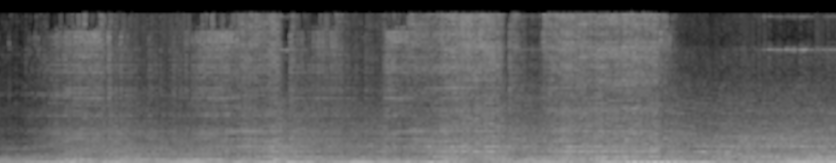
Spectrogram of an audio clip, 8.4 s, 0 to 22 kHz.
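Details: Aprilia SR50 Purejet scooter, Piaggio two-stroke, after rebuild with original cylinder and piston refitted, revving up and down cleanly, pitch rising and falling smoothly with throttle, no misfire or knock; running normally, now reaching 9000 rpm.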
